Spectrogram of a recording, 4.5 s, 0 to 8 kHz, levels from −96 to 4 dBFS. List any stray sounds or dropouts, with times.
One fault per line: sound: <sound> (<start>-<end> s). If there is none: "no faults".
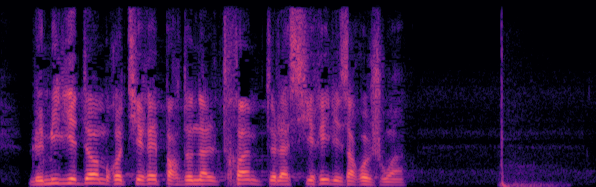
sound: thud (3.7-4.3 s)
